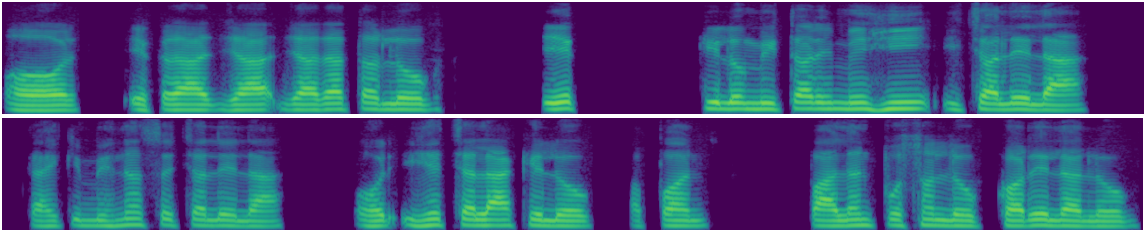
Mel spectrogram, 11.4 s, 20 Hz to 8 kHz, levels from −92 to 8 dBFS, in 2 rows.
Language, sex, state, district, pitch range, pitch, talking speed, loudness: Bhojpuri, male, Bihar, Saran, 140-155 Hz, 145 Hz, 165 wpm, -18 LUFS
